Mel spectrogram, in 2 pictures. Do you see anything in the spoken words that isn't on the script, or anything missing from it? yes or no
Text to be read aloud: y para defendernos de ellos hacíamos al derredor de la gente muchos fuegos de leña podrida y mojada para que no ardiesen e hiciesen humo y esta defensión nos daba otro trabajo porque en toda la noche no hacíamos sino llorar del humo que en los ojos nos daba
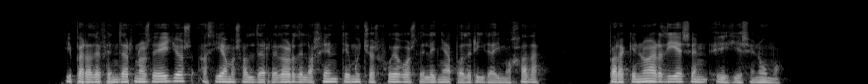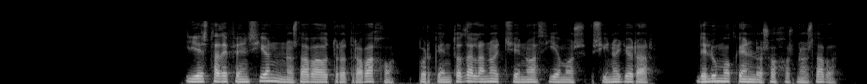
no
